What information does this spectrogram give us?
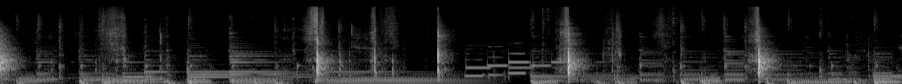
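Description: Knife chopping a cucumber on a board, halving it and then cutting it lengthwise into quarters for a chilled okra, cucumber and myoga soup; a few sharp knocks sound amid softer scraping.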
